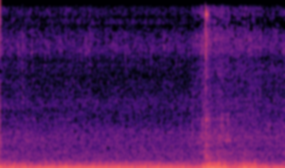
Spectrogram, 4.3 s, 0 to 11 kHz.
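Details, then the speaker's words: 2024 Ford Mustang GT at 3,000 miles: low engine rumble, then one distinct click/clunk from the right rear as drive or reverse takes up under power; owner suspects axle or wheel bearing, unconfirmed, noise growing louder and now repeatable. "I put it back into drive apply power load it up I'll hear a click again listen to this video clip I got it on camera and to me it sounds like an axle or a wheel bearing"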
